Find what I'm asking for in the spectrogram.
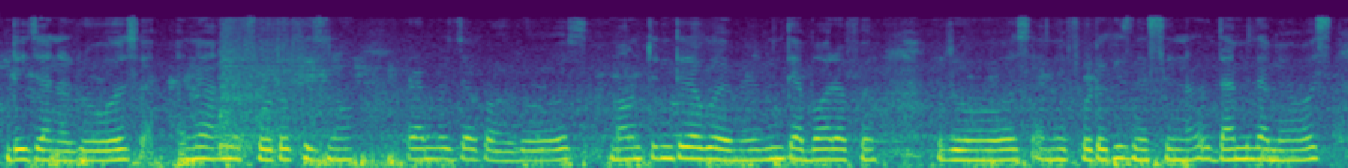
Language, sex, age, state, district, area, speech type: Nepali, female, 18-30, West Bengal, Alipurduar, rural, spontaneous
